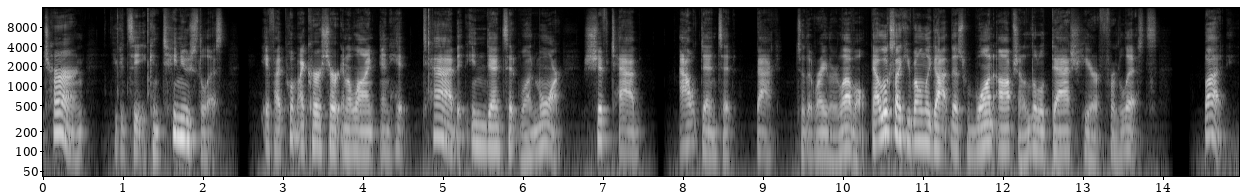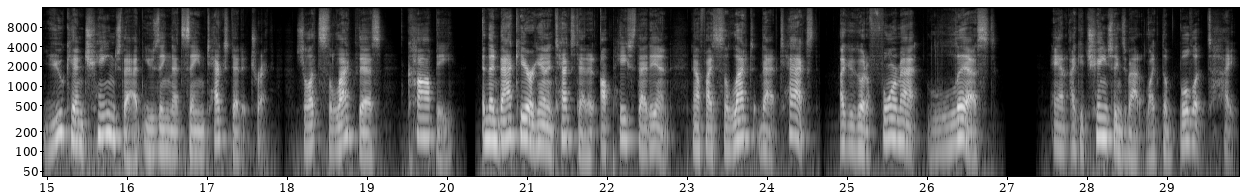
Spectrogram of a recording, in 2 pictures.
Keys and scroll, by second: 0.4-1.7 typing, 4.7 Tab, 7.5 shift+Tab, 19.3 super+c, 21.8 super+v.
